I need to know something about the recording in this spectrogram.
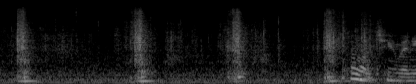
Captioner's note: chopping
